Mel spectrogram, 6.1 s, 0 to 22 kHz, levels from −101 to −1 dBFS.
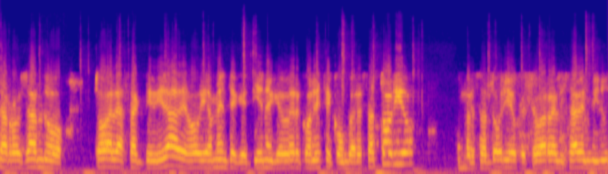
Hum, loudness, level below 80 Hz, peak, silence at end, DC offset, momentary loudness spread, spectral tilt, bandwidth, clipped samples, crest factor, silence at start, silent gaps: none; -18 LUFS; -42 dBFS; -2 dBFS; 0 s; under 0.1%; 6 LU; -5 dB/octave; 8.4 kHz; under 0.1%; 16 dB; 0 s; none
